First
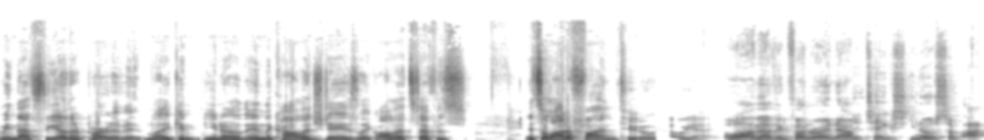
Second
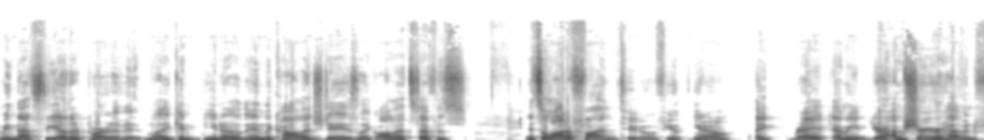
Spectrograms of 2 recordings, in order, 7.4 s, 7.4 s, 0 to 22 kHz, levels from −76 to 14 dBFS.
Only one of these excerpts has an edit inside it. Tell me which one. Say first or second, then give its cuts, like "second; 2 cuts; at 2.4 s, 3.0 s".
first; 2 cuts; at 4.9 s, 6.4 s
